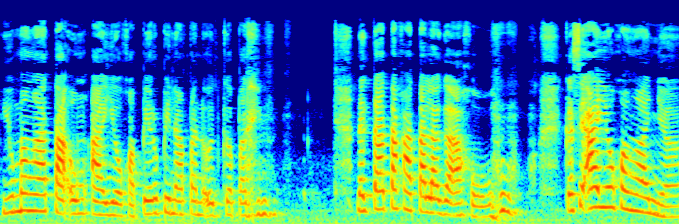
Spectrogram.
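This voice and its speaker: Filipina vlogger, casual and chatty, mid-high voice, laughs easily. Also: female voice, a bit bright. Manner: chatty, laughs often, mixes English into Tagalog. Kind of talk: casual vlog chat.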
